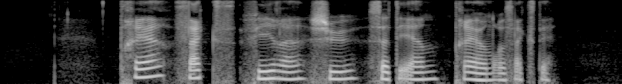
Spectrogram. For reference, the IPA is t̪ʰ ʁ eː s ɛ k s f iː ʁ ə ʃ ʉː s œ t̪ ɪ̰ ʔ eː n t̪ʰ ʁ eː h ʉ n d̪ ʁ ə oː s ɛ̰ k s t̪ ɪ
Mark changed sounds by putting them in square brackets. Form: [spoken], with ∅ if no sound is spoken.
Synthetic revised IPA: t̪ʰ ʁ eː s ɛ k s f iː ʁ ə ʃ ʉː s œ t̪ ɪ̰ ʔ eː n t̪ʰ ʁ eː h ʉ n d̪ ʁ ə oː s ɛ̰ k s t̪ ɪ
